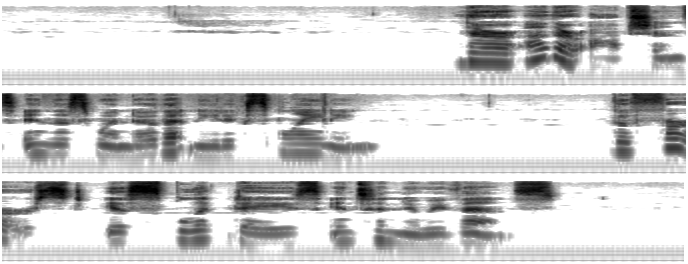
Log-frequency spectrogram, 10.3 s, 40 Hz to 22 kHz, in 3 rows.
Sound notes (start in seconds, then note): 1.0 voiceover - female speaker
